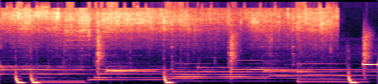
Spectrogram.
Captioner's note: meat sizzling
